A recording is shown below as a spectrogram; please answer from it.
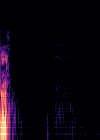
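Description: A man's voice trails off, then a pause broken by one faint, short intake of breath about a second in, before he speaks again.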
